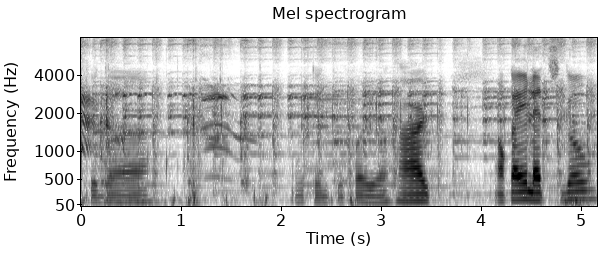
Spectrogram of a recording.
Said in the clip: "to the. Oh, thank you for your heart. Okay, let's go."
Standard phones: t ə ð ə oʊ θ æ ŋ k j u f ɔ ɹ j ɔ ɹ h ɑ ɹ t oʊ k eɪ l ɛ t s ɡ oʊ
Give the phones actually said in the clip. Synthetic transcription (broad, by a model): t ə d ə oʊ t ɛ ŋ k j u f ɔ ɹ j ɔ ɹ h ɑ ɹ t oʊ k eɪ l ɛ t s ɡ oʊ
